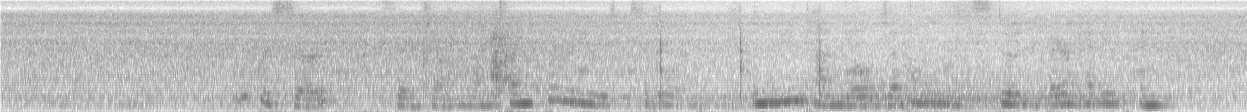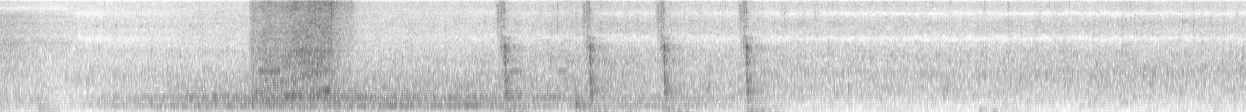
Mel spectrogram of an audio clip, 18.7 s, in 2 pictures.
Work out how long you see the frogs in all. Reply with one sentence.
The frogs can't be heard in this clip.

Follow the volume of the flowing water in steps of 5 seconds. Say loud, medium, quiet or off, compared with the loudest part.
loud, medium, medium, medium.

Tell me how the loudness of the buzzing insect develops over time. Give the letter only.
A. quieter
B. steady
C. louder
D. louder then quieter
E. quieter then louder
C.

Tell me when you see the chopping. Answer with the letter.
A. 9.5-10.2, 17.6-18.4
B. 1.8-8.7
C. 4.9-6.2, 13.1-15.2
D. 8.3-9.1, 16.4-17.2
C.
